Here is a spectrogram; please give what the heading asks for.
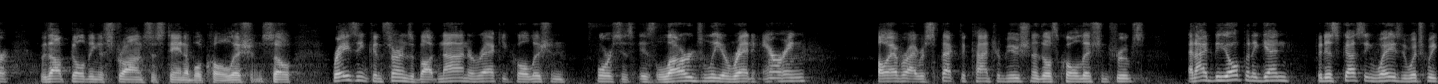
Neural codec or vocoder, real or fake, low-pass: codec, 16 kHz, 1.1 kbps, Voila-Tokenizer; fake; 7.2 kHz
